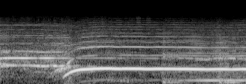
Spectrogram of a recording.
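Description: Drawn-out shouts through the PA microphone, held on high steady notes. One voice rises and holds, and about half a second in a louder one swoops up and holds a single long note, over crowd cheering.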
